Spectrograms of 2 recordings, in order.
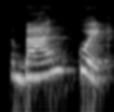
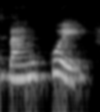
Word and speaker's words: banquet: Banquet. It is not pronounced as banquet. T is not silent.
